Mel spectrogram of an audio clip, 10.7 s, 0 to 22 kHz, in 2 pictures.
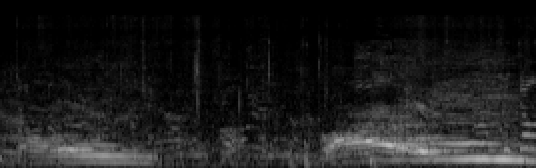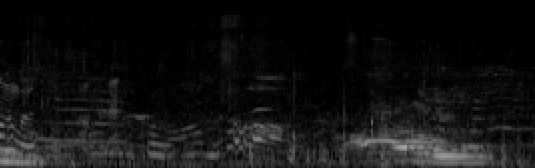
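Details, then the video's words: Zoo tiger in Seoul Grand Park, November 18, 2022, calling out loudly while exercising: a low moaning roar, then a longer swelling one, then a third after a pause, with gentle music in the background. "운동하다 울고 운동하다 또 크게 운다"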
